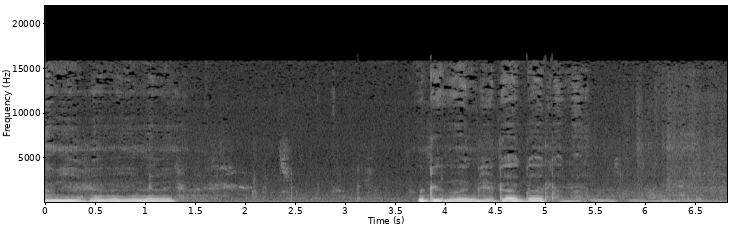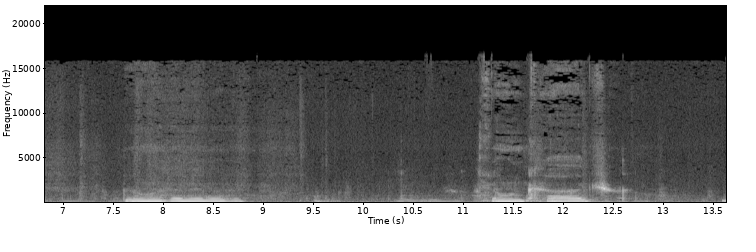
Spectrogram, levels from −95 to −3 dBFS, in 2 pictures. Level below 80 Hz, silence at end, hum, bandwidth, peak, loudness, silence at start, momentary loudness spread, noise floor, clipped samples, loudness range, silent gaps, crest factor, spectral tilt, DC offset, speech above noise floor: -46 dBFS; 0 s; none; 16 kHz; -10 dBFS; -24 LUFS; 0 s; 23 LU; -46 dBFS; under 0.1%; 4 LU; none; 16 dB; -7 dB/octave; under 0.1%; 23 dB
